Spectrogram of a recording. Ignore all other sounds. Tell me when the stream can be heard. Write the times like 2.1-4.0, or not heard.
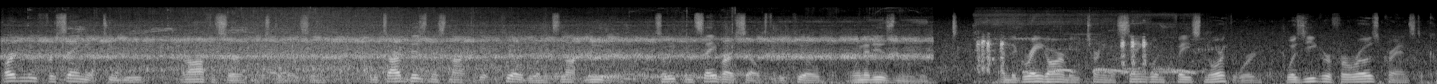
0.0-14.3.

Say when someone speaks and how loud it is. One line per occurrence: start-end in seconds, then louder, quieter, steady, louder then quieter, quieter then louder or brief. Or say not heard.
0.0-14.3 steady.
